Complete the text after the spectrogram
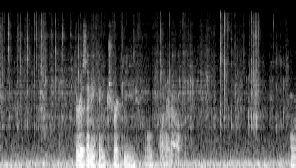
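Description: Paper crinkles and rustles softly as it is folded by hand.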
